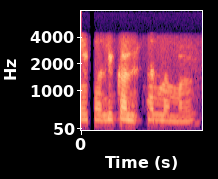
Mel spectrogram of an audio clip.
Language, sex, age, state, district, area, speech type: Telugu, male, 30-45, Andhra Pradesh, East Godavari, rural, conversation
